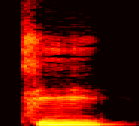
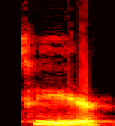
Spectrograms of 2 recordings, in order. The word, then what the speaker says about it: tear: T-E-A-R. The first one is pronounced tear, like tears in my eyes. And then the second one, T-E-A-R, is pronounced tear. Example, to rip something apart.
